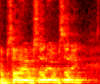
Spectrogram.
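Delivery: high, loud mock Indian accent.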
